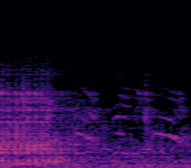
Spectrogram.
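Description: Rapid, continuous video game gunfire, a dense, loud rattle of automatic shots that fills the whole clip with no pauses.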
